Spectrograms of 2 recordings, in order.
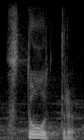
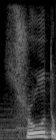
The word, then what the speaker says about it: स्तोत्र: तो पहला शब्द है स्तोत्र और दूसरा शब्द है स्रोत यहां स्तोत्र को सामान्य रूप से स्रोत बोलना अथवा लिखना अशुद्ध है क्योंकि स्तोत्र और स्रोत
